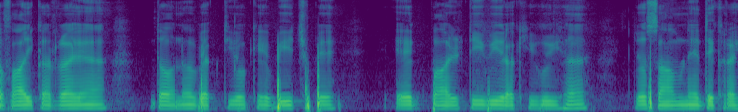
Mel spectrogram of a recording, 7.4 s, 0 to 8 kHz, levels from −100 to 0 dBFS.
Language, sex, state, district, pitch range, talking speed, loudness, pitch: Hindi, male, Andhra Pradesh, Anantapur, 95-100 Hz, 155 wpm, -30 LUFS, 100 Hz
